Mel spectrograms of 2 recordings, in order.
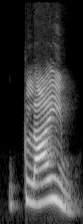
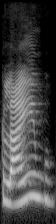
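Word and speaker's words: climb: एक रूल है जो कहता है कि अगर बी से पहले क्या आ रहा है? एम आ रहा है तो बी आपका साइलेंट हो जाएगा।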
